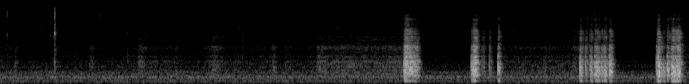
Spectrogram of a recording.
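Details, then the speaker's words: Fidelity Floret 7-transistor portable radio, dead on arrival, played through an external speaker: faint hiss then loud scratchy crackle and popping bursts from a dirty switch. "Dirty switch."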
